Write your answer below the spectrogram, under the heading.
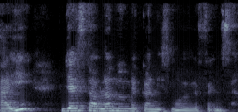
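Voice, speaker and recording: An animated tone at a moderate pace. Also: woman. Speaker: livestream host, psychology coach. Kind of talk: live-streamed talk with viewer comments. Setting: live stream on social media.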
